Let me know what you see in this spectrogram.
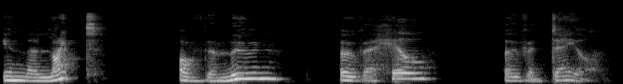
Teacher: you've got 2 quiet, unstressed syllables and then 1 stressed syllable. Okay, so if you think of it as 2 ballet shoes and then 1 big boot. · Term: anapest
